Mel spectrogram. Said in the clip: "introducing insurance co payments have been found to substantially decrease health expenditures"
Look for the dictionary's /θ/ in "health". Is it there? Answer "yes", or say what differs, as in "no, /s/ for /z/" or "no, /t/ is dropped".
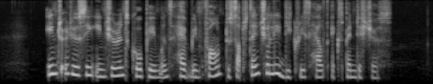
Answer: no, /t/ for /θ/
